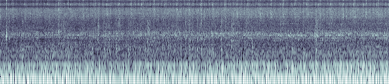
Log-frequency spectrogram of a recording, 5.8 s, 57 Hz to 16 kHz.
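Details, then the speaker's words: 2007 Mercedes GL450 with random misfire and low power, driver's side exhaust cooler than passenger side: steady low idle, smoother than before but still stumbling now and then; owner wonders about a clogged catalytic converter. "I mean, this is still a better idle than it was, for real. I ain't gonna lie. It's kind of smoothed out, honestly."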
